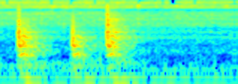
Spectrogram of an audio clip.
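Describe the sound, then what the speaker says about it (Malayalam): Onions sautéing in a frying pan for a chicken roast, with three quick stirring scrapes over a steady background sizzle. "ഇതൊന്ന് വഴണ്ട് വരും വരെ നമ്മൾ നന്നായിട്ട് ഇളക്കണം"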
